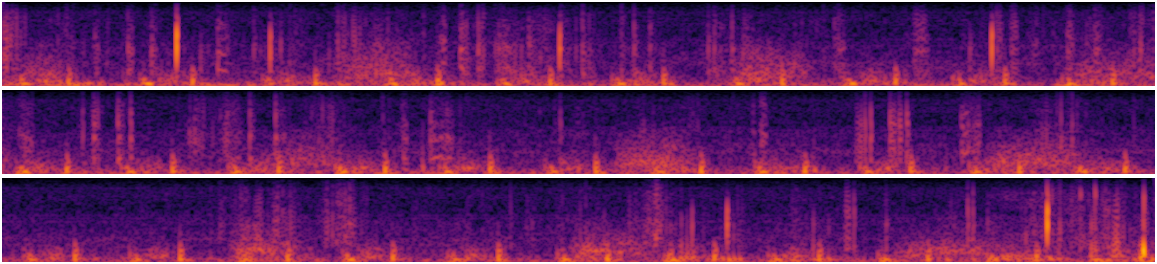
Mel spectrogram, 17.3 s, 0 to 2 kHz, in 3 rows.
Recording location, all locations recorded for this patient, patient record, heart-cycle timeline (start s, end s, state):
aortic valve (AV)
aortic valve (AV)+pulmonary valve (PV)+tricuspid valve (TV)+mitral valve (MV)
#Age: Child
#Sex: Female
#Height: 118.0 cm
#Weight: 21.1 kg
#Pregnancy status: False
#Murmur: Present
#Murmur locations: aortic valve (AV)+mitral valve (MV)+pulmonary valve (PV)+tricuspid valve (TV)
#Most audible location: pulmonary valve (PV)
#Systolic murmur timing: Early-systolic
#Systolic murmur shape: Plateau
#Systolic murmur grading: II/VI
#Systolic murmur pitch: Medium
#Systolic murmur quality: Harsh
#Diastolic murmur timing: nan
#Diastolic murmur shape: nan
#Diastolic murmur grading: nan
#Diastolic murmur pitch: nan
#Diastolic murmur quality: nan
#Outcome: Abnormal
#Campaign: 2015 screening campaign
0.00	0.46	unannotated
0.46	0.68	diastole
0.68	0.80	S1
0.80	0.92	systole
0.92	1.04	S2
1.04	1.30	diastole
1.30	1.40	S1
1.40	1.54	systole
1.54	1.68	S2
1.68	1.92	diastole
1.92	2.08	S1
2.08	2.16	systole
2.16	2.30	S2
2.30	2.50	diastole
2.50	2.62	S1
2.62	2.70	systole
2.70	2.80	S2
2.80	3.06	diastole
3.06	3.18	S1
3.18	3.28	systole
3.28	3.40	S2
3.40	3.66	diastole
3.66	3.78	S1
3.78	3.86	systole
3.86	4.00	S2
4.00	4.20	diastole
4.20	4.36	S1
4.36	4.42	systole
4.42	4.54	S2
4.54	4.76	diastole
4.76	4.90	S1
4.90	4.98	systole
4.98	5.08	S2
5.08	5.30	diastole
5.30	5.44	S1
5.44	5.52	systole
5.52	5.62	S2
5.62	5.84	diastole
5.84	5.98	S1
5.98	6.06	systole
6.06	6.16	S2
6.16	6.38	diastole
6.38	6.52	S1
6.52	6.60	systole
6.60	6.70	S2
6.70	6.92	diastole
6.92	7.04	S1
7.04	7.12	systole
7.12	7.22	S2
7.22	7.44	diastole
7.44	7.58	S1
7.58	7.66	systole
7.66	7.76	S2
7.76	7.96	diastole
7.96	8.10	S1
8.10	8.18	systole
8.18	8.28	S2
8.28	8.50	diastole
8.50	8.60	S1
8.60	8.72	systole
8.72	8.80	S2
8.80	9.00	diastole
9.00	9.16	S1
9.16	9.24	systole
9.24	9.34	S2
9.34	9.54	diastole
9.54	9.68	S1
9.68	9.76	systole
9.76	9.88	S2
9.88	10.08	diastole
10.08	10.18	S1
10.18	10.28	systole
10.28	10.40	S2
10.40	10.59	diastole
10.59	10.72	S1
10.72	10.82	systole
10.82	10.92	S2
10.92	11.14	diastole
11.14	11.26	S1
11.26	11.36	systole
11.36	11.46	S2
11.46	11.66	diastole
11.66	11.76	S1
11.76	11.86	systole
11.86	11.98	S2
11.98	12.18	diastole
12.18	12.28	S1
12.28	12.40	systole
12.40	12.52	S2
12.52	12.72	diastole
12.72	12.84	S1
12.84	12.92	systole
12.92	13.04	S2
13.04	13.26	diastole
13.26	13.36	S1
13.36	13.46	systole
13.46	13.56	S2
13.56	13.78	diastole
13.78	13.90	S1
13.90	13.96	systole
13.96	14.08	S2
14.08	14.32	diastole
14.32	14.46	S1
14.46	14.52	systole
14.52	14.68	S2
14.68	14.86	diastole
14.86	14.99	S1
14.99	15.07	systole
15.07	15.17	S2
15.17	15.38	diastole
15.38	15.49	S1
15.49	15.60	systole
15.60	15.72	S2
15.72	15.92	diastole
15.92	16.04	S1
16.04	16.14	systole
16.14	16.24	S2
16.24	16.44	diastole
16.44	17.30	unannotated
